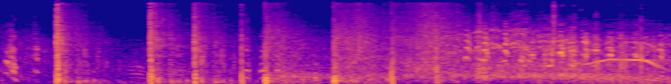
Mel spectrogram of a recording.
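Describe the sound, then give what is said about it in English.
Firework mortars being lit and launched, four set off at once: several sharp pops and thumps in quick, irregular succession, then a steady hissing crackle that carries on to the end. “we were trying to light four mortars at once”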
